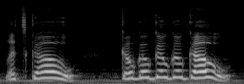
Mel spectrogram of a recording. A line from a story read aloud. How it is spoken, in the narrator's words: screamed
